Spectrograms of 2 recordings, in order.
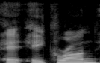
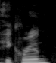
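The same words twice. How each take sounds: First: "A-, Akron?" tried hesitantly as AY-kron with a rising, questioning end; unsure pronunciation. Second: "Akron?" said as AY-kran, pitched higher and rising like a question; retry the name Akron, still unsure; second try at pronunciation. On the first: Reading the cast list, unsure how to say Akron. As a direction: stumble into the name Akron, testing it. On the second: Host retries an unfamiliar cast name, questioning. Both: Shown as a demonstration. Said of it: "I don't know how to say".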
